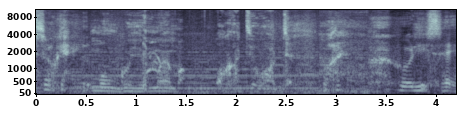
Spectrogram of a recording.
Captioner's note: speaks in foreign language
